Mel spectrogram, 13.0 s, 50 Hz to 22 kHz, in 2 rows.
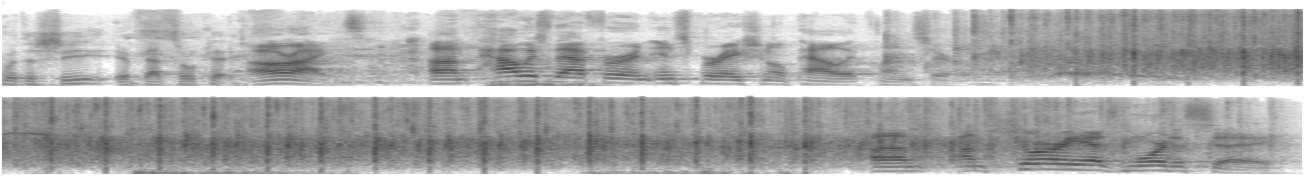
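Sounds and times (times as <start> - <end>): audience applauding: 4.8 - 13.0.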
